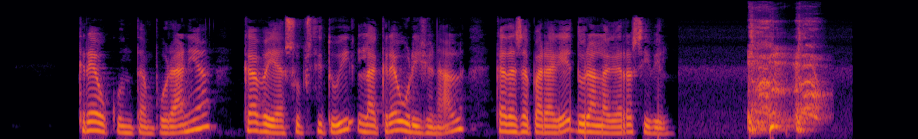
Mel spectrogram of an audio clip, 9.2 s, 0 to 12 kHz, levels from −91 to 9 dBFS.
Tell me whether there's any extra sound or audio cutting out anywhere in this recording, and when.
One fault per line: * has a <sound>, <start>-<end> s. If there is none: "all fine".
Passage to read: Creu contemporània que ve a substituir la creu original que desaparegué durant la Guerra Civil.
* has a cough, 7.5-8.4 s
